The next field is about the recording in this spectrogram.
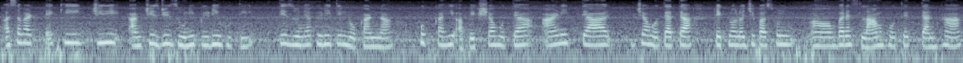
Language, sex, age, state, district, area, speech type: Marathi, female, 30-45, Maharashtra, Yavatmal, urban, spontaneous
